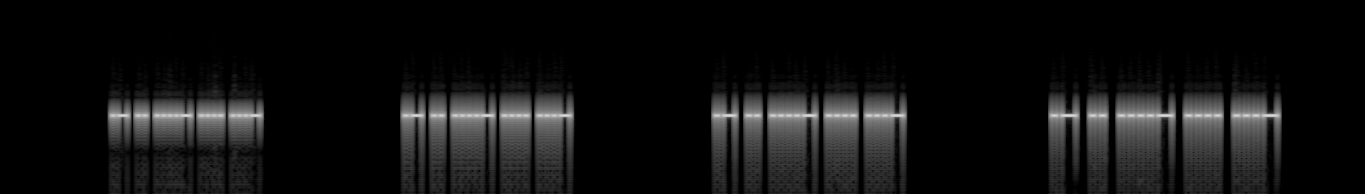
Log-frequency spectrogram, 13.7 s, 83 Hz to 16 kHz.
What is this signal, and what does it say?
Morse code, heard as a keyed tone, about 31 wpm, 700 Hz. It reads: AI4HV AI4HV AI4HV AI4HV
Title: Speed Racing - USA 2x2 Call Signs 25wpm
